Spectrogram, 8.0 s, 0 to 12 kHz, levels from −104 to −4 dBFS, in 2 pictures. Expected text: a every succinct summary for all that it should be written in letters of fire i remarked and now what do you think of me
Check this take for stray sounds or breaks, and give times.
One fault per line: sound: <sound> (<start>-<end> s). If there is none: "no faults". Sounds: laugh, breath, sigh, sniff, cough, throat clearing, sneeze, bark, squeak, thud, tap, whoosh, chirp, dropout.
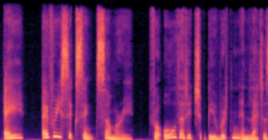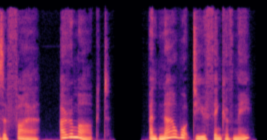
sound: dropout (3.0-3.1 s)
